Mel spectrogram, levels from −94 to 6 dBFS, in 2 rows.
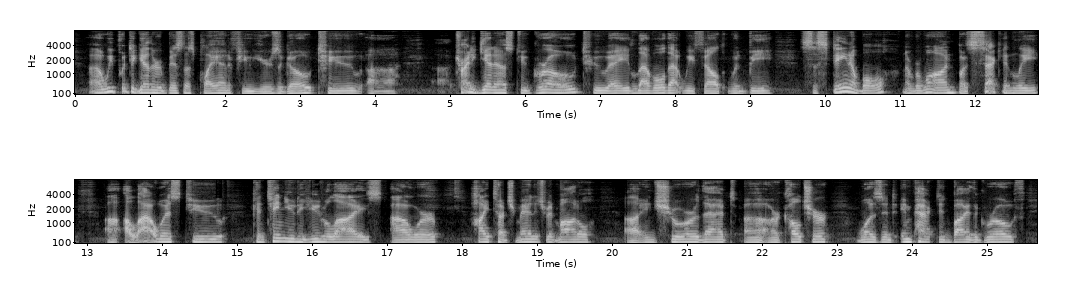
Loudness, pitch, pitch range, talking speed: -19 LUFS, 115 Hz, 110-125 Hz, 130 wpm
